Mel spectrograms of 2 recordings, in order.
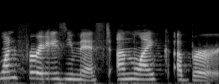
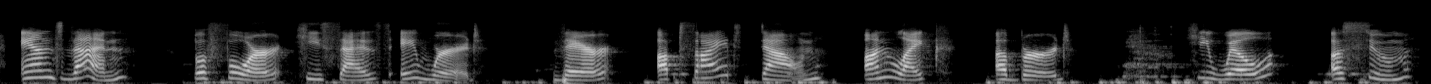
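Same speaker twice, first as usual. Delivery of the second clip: slow, unhurried, poetry-style reading. Reading the same verse aloud one more time, slower reading. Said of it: "one more time slower".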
